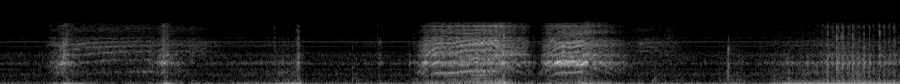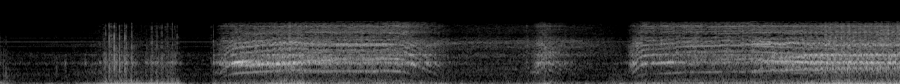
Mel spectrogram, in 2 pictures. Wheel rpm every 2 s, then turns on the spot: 0, 10, 70, 10, 20, 40, 120, 20, 160.
6-10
